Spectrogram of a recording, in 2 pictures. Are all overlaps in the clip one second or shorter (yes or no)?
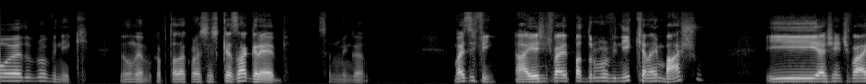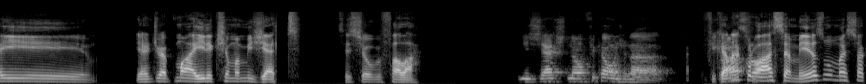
yes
